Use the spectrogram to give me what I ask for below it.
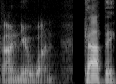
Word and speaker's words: cape: In the third conjugation, the singular ends in a short E, but that E shifts to a short I in the plural. Listen for the change.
